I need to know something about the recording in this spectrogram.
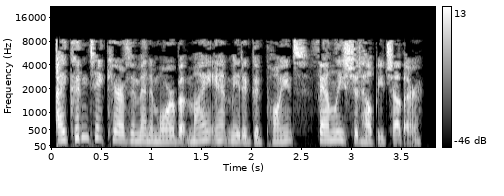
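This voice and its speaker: A woman narrating forum posts aloud in a brisk, even storytelling read. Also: lowish voice, dry recording.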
